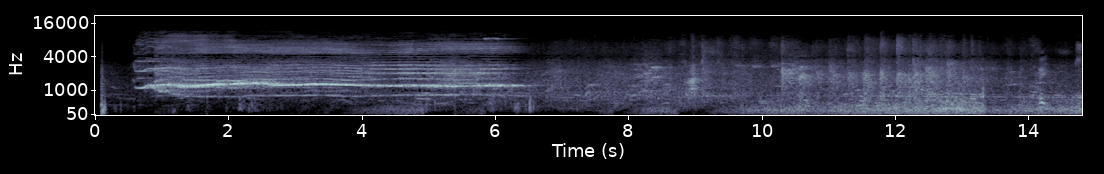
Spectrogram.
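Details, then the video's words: A whale "talking" at Miami Seaquarium: a long harmonic tonal call lasting about six seconds, rising slightly and then holding steady. Crowd noise and voices follow once the call ends. "Whale Talking"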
